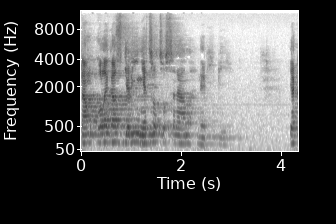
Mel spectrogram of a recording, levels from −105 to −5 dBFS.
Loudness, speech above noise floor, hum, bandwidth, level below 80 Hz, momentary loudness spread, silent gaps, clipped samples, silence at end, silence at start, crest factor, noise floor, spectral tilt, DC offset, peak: -33 LUFS; 35 dB; none; 12 kHz; -78 dBFS; 17 LU; none; under 0.1%; 0 s; 0 s; 24 dB; -70 dBFS; -2 dB/octave; under 0.1%; -14 dBFS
